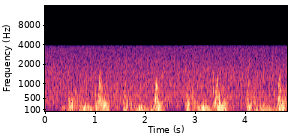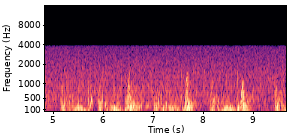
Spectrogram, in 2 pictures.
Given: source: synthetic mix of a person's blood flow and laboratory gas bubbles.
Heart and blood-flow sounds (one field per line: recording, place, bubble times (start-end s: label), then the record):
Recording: Doppler ultrasound of blood flow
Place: precordium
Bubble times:
6.97-7.04 s: bubbles
7.25-7.30 s: bubbles
From the record:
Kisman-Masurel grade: 121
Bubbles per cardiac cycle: 1 to 2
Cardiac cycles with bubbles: 10 to 50%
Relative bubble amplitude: barely perceptible (0.100 to 0.250)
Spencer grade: 2 (many but less than half of the cardiac periods contain bubble signals, singularly or in groups)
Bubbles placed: only in the low amplitude regions of the cardiac cycle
